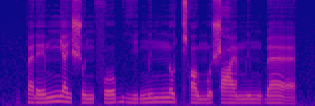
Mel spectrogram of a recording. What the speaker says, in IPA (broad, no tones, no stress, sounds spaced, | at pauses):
p æ ɾ e m ɲ æ i̯ ʃ o ɲ f o bʱ i ŋ͡m i m n o cʰ ɒ u̯ m o ʃ ʕ æ m i m ɡ͡b æ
